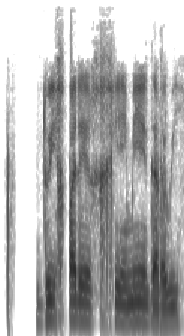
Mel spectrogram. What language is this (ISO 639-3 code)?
pus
